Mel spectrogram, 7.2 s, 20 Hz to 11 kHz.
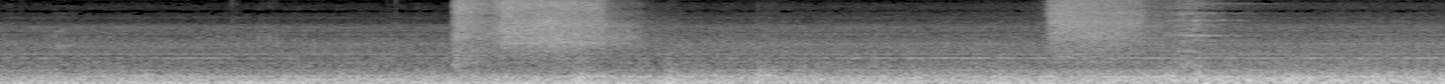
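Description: WAP-7 electric locomotive hauling an express passenger train as it rolls slowly toward the platform: a steady low rumble of the locomotive and wheels on the rails, with two short bursts of hissing air about two and five seconds in.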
